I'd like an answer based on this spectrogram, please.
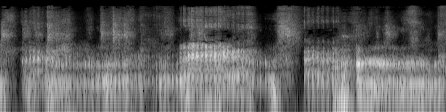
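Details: Miniature Schnauzer in season pestering a French Bulldog who does not like it, indoors; continuous rough growling and snarling with harsh rising bursts during scuffling play, unbroken for over four seconds.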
